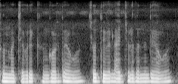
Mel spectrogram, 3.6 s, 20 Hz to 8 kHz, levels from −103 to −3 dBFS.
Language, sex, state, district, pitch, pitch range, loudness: Chakma, male, Tripura, Unakoti, 120 Hz, 115-125 Hz, -15 LUFS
